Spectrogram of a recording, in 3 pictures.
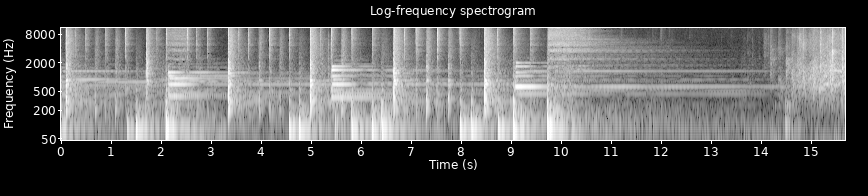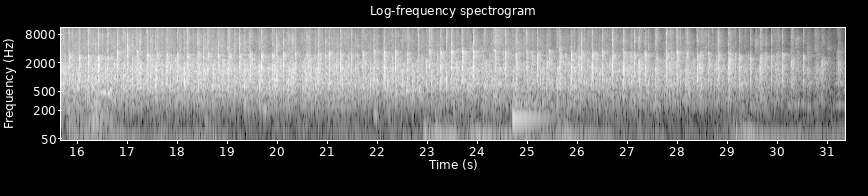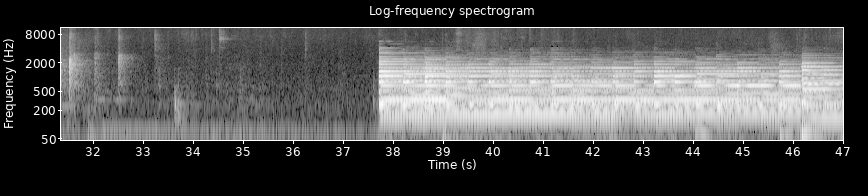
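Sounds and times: jazz piano trio playing: 0.0 - 12.7, 37.7 - 47.0
drum and cymbal hits: 3.4 - 11.3
audience applauding: 14.2 - 32.8.

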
